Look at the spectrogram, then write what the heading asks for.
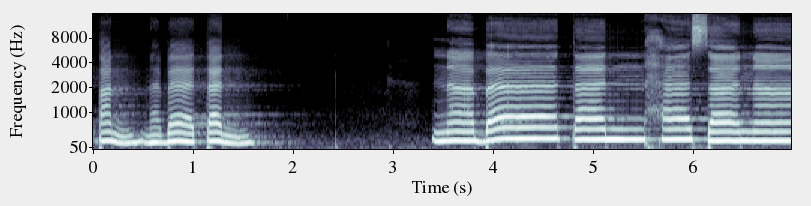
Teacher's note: Karena ada tanwin fathah bertemu dengan huruf ha, maka tanwinnya ini dibaca jelas. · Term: idhar halqi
